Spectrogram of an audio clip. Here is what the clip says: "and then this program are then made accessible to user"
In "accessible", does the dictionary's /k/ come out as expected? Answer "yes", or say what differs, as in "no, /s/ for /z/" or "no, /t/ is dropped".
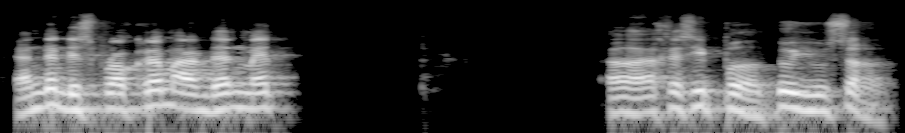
yes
